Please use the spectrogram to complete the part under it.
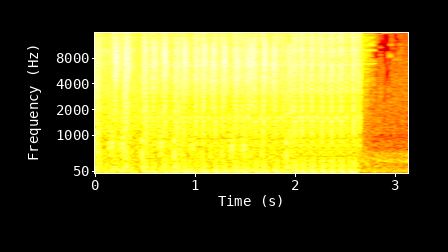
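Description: A machine gun turret fires in The Suffering, a dense, rapid, loud burst of shots that runs without pause for over two seconds, then cuts off abruptly into quiet.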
